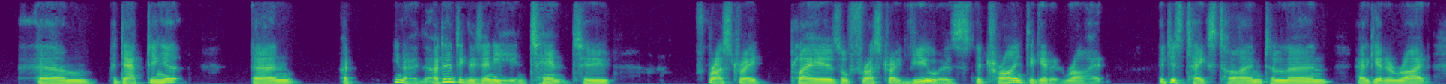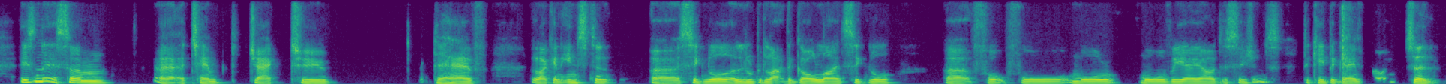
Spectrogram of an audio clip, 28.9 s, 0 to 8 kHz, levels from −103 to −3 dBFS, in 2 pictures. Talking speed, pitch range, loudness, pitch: 145 wpm, 130-150 Hz, -21 LUFS, 140 Hz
